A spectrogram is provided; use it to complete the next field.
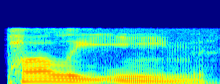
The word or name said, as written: polyene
